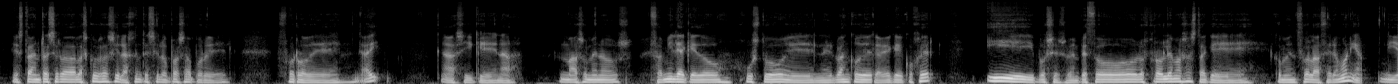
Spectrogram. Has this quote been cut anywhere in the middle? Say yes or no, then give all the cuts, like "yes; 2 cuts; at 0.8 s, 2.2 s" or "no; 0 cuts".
yes; 2 cuts; at 6.5 s, 8.7 s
